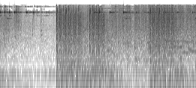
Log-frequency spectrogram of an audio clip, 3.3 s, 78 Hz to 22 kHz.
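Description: Sustained rapid gunfire from 50 Cent: Blood on the Sand on Xbox Series X erupts abruptly after a quieter moment, loud and continuous like automatic weapons, intensifying again toward the end.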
